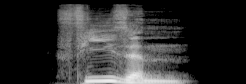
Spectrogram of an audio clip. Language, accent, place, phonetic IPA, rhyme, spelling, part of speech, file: German, Germany, Berlin, [fiːzm̩], -iːzm̩, fiesem, adjective, De-fiesem.ogg
- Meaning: strong dative masculine/neuter singular of fies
